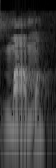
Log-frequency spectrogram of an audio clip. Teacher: the vowel A in the word mám, which means I have in Czech, can be pronounced very shortly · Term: vowel quantity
